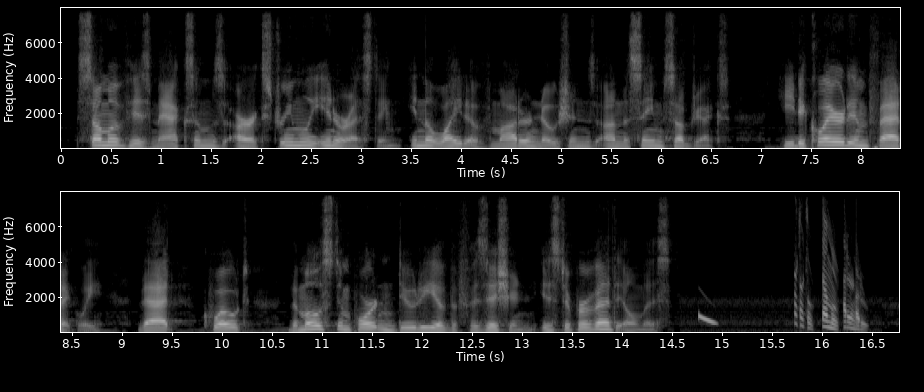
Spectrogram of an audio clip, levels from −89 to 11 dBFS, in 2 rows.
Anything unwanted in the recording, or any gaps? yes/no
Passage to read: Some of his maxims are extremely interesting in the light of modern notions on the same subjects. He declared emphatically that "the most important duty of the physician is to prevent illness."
yes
